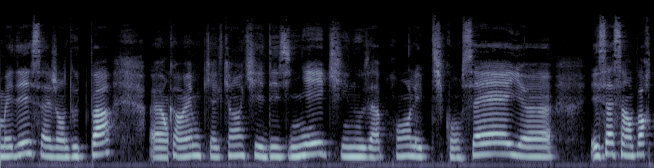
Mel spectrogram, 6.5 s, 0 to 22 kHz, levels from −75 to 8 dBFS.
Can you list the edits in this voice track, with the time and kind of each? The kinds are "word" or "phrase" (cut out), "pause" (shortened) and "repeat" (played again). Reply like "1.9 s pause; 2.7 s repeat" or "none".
1.7 s phrase

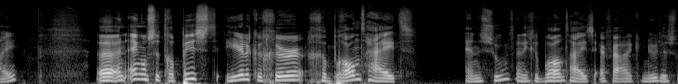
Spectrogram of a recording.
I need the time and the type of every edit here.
none

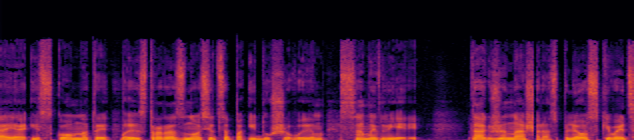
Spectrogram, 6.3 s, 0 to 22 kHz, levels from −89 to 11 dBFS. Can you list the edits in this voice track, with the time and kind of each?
1.2 s word; 2.4 s word; 3.4 s word; 3.8 s word; 4.7 s word; 5.3 s word

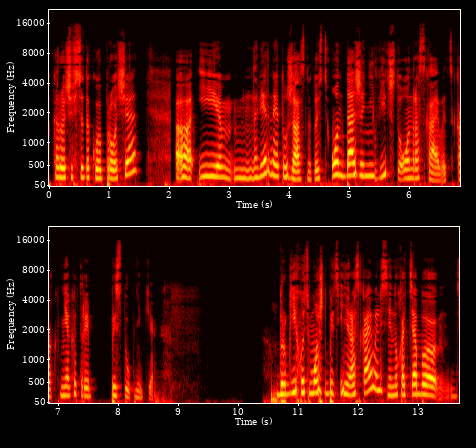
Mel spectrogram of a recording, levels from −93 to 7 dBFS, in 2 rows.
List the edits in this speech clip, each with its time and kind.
2.0 s pause; 5.4 s word; 12.5 s word

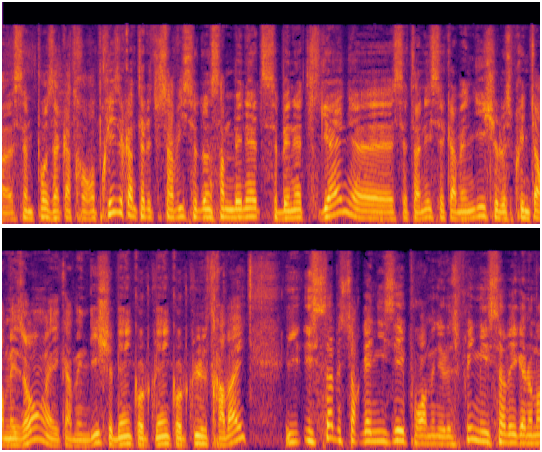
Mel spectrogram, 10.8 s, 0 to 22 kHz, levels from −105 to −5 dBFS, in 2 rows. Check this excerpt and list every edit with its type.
6.9 s repeat

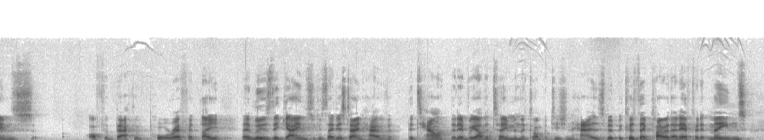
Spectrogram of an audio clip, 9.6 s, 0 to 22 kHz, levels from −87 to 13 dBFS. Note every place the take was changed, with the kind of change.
5.0 s pause

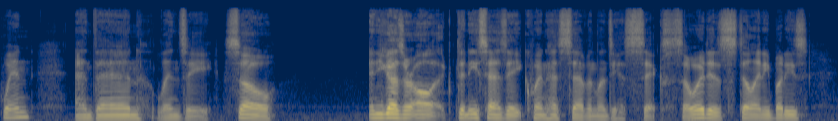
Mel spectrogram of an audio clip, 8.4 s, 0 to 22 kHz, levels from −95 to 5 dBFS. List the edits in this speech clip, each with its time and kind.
2.2 s pause

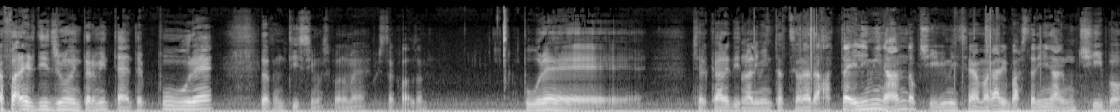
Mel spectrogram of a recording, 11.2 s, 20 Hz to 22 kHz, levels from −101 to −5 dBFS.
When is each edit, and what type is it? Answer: 2.6 s phrase; 3.7 s word; 7.4 s word; 9.2 s word

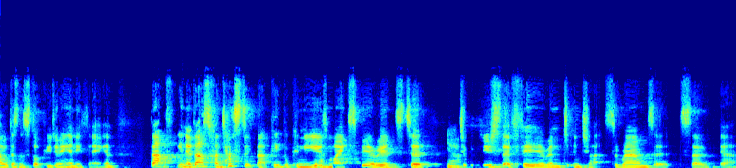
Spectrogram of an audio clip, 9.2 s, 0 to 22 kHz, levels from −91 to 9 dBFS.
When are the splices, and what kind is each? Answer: 7.3 s phrase

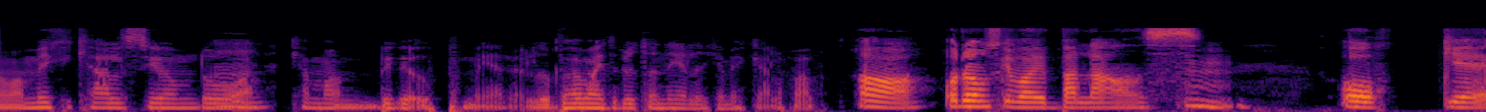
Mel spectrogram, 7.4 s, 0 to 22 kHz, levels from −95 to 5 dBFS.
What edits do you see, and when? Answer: 1.4 s pause

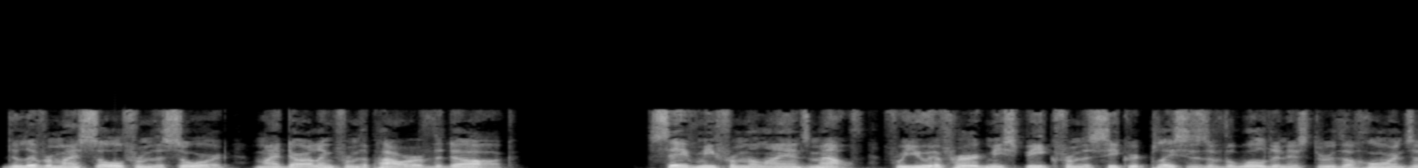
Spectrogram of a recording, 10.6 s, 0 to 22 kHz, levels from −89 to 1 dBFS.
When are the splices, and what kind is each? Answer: none

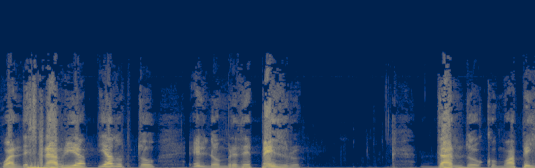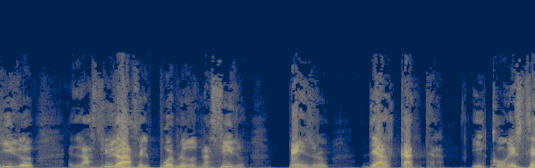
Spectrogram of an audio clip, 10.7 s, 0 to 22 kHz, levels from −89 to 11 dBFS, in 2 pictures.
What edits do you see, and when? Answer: 7.4 s word

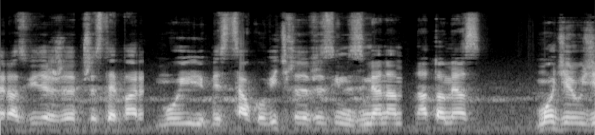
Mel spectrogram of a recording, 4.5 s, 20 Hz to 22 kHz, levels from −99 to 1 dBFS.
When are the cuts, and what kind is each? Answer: 1.0 s word; 1.6 s word; 2.1 s word; 3.0 s word

